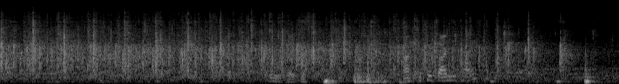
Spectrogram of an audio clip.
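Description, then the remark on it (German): Sustained audience applause as authors are called onto a stage, a dense crackle of many hands clapping at a steady moderate level, with a few louder thumps and faint voices mixed in underneath. “Und einen Applaus bitte.”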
